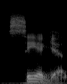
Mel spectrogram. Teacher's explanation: the vowel is long in the word's core and so it remains when we change it to the definite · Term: vowel length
